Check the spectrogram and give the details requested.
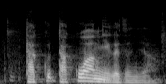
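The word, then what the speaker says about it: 沢庵: 닭구가 일본식 발음하면 택자, 못 택자, 택. 암은 암자, 암자, 택암. 태감을 일본식 발음이면 닭구왕이거든요.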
